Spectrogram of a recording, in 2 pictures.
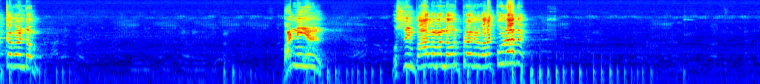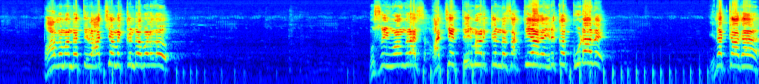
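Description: A man speaks forcefully into a microphone in bursts, heard through loudspeakers with a reverberant echo.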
